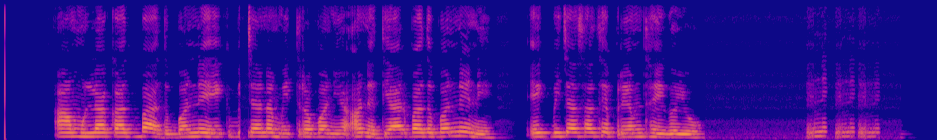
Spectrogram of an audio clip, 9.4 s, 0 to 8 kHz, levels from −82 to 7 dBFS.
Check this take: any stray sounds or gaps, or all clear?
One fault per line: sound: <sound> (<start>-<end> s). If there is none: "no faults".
sound: dropout (2.4-2.5 s)
sound: laugh (8.1-8.8 s)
